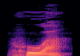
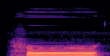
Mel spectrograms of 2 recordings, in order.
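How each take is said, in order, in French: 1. Le mot est prononcé dans sa forme complète liée. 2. Le mot est prononcé dans sa forme courte de pause. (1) "sans faire de pause" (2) "comme si on faisait une pause"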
